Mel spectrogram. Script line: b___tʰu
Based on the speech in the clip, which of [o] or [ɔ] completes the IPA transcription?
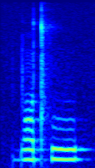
ɔ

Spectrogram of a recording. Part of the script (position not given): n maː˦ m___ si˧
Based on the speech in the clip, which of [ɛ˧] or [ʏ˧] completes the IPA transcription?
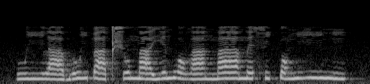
ɛ˧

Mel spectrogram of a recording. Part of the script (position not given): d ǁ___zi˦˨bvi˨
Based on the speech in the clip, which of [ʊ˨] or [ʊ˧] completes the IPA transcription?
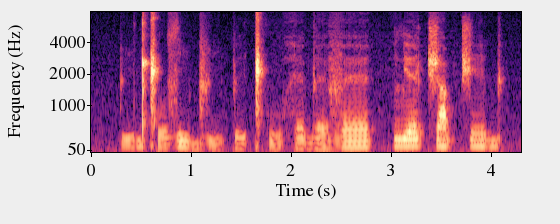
ʊ˧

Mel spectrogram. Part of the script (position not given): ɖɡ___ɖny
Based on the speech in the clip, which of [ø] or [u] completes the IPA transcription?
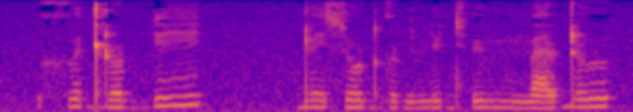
ø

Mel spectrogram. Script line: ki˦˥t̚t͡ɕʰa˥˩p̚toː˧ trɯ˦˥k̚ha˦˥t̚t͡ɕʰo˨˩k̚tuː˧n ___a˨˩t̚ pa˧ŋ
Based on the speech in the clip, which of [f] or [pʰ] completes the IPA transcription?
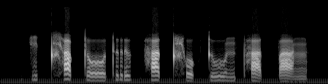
pʰ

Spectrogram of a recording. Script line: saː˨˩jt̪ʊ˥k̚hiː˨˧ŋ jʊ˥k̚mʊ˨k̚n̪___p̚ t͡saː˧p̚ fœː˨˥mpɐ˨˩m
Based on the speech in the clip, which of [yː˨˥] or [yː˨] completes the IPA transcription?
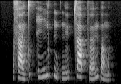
yː˨˥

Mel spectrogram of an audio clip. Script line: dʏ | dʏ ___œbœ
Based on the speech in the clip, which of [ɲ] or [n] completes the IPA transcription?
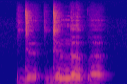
n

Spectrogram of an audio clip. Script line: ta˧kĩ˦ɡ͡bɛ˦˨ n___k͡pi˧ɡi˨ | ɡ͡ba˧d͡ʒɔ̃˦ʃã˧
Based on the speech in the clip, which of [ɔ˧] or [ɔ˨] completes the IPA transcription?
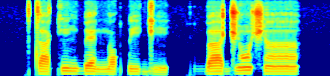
ɔ˨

